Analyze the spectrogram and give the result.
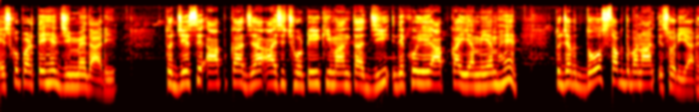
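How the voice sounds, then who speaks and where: A man teaches English reading in a fairly high voice. He spells each word out letter by letter and sounds out the syllables patiently. He drops in casual asides to his students.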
